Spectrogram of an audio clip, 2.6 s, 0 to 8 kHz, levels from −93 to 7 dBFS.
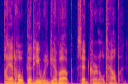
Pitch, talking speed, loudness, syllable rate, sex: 95 Hz, 260 wpm, -19 LUFS, 6.7 syllables/s, male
